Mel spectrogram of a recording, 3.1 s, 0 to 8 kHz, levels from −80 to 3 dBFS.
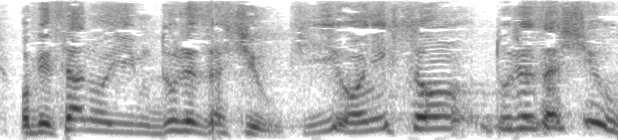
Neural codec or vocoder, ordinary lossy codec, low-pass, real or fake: none; none; none; real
